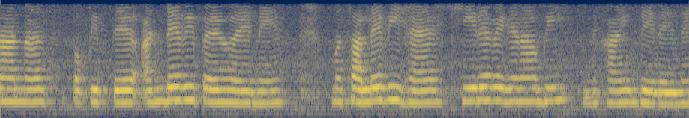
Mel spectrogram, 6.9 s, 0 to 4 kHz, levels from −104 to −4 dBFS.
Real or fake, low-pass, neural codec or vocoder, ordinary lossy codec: fake; 3.6 kHz; autoencoder, 48 kHz, 128 numbers a frame, DAC-VAE, trained on Japanese speech; none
